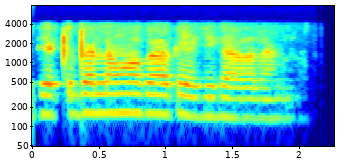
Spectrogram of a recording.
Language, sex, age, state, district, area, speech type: Telugu, male, 30-45, Andhra Pradesh, Kakinada, rural, conversation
